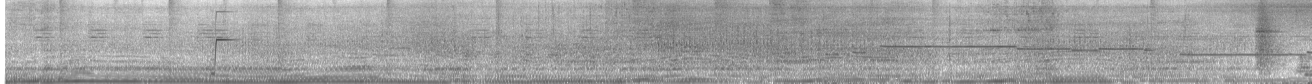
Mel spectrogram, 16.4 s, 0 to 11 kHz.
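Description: Subaru Vivio RX-R's supercharged 658 cc four-cylinder engine revved again and again, its pitch rising and falling in repeated blips, under background music.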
